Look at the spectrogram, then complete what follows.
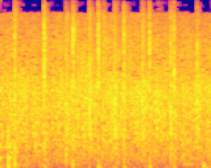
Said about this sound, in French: Ça mérite des applaudissements! Des applaudissements, on en veut!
